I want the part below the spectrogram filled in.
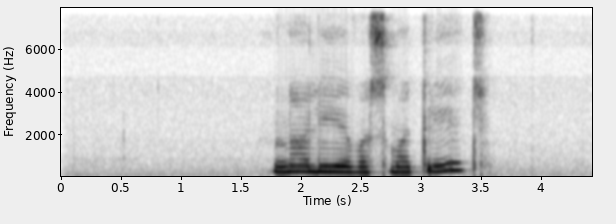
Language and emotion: Russian, sad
